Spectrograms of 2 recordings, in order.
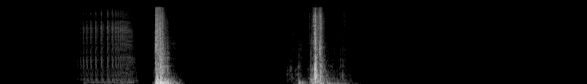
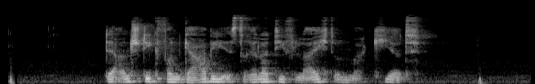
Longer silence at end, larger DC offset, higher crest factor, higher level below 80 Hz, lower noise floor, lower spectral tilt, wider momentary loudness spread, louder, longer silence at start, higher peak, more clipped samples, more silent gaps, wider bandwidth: first, 2.6 s vs 0.55 s; neither; first, 28 dB vs 22 dB; first, -32 dBFS vs -52 dBFS; second, -45 dBFS vs -54 dBFS; about the same, -4 dB/octave vs -5 dB/octave; first, 24 LU vs 21 LU; about the same, -21 LUFS vs -23 LUFS; first, 1.55 s vs 0.1 s; first, 0 dBFS vs -4 dBFS; neither; first, 1.84-2.86 s vs none; first, 15.5 kHz vs 11 kHz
